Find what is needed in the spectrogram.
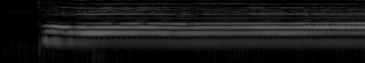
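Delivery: loud, long drawn-out boredom; bored groan. A narrator's reading. Storyteller voicing a shepherd boy stuck in the pasture, bored. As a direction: stretch it out in loud exaggerated boredom.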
